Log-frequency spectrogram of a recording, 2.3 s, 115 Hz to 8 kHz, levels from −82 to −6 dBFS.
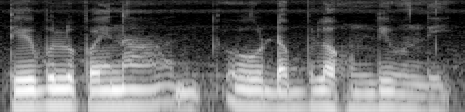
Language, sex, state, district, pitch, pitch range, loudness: Telugu, male, Telangana, Hyderabad, 130 Hz, 115-135 Hz, -16 LUFS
